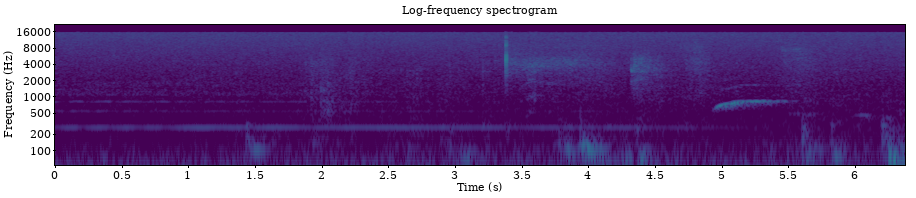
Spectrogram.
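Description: A small wooden flute holds one long, steady low note for about four seconds. After a short break it plays a brief higher note that slides upward. A few soft low thuds sound underneath.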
